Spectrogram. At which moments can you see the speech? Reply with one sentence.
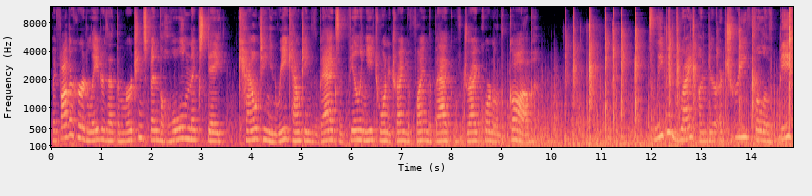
The speech can be heard from 0.0 to 9.7 s and from 11.9 to 14.8 s.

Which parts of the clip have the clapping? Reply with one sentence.
You can hear the clapping from 10.2 to 14.8 s.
